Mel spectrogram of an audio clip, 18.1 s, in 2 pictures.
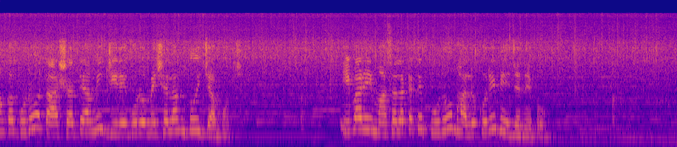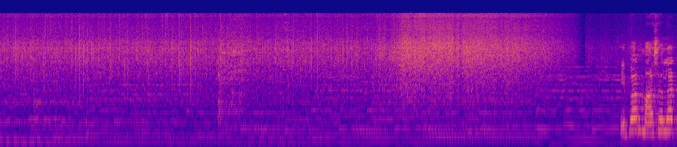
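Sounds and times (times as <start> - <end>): spice paste sizzling in hot oil: 0.0 - 17.8.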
